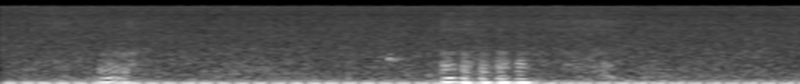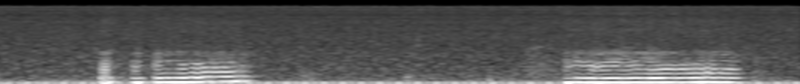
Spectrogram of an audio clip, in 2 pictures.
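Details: Fat orange pet cat snoring while asleep: four drawn-out, buzzy, voiced snores, each under a second, come roughly every three seconds over a steady low indoor hum.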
